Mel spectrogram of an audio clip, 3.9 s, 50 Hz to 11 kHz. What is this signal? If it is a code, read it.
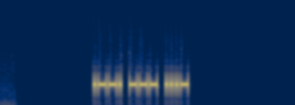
Morse code, heard as a keyed tone, about 34 wpm, 700 Hz. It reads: POV
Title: USA Call Sign Postfixes - 3 Letters 35wpm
